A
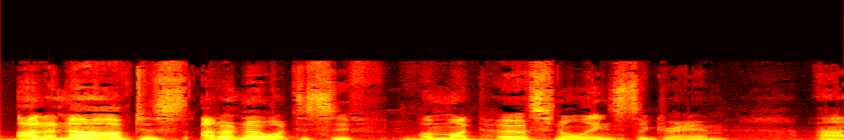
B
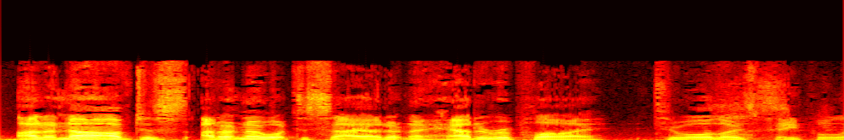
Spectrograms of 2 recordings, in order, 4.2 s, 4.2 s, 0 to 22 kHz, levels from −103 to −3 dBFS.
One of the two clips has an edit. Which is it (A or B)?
A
